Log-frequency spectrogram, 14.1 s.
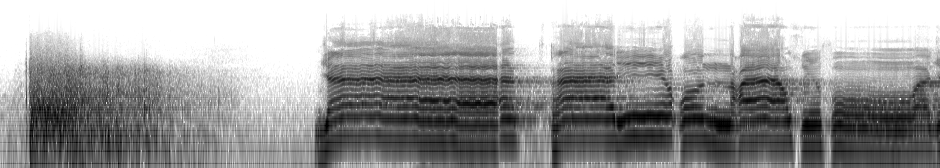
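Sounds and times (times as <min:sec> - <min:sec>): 
Ramadan imsak cannon firing: 0:00.3 - 0:03.6
speech: 0:04.8 - 0:06.2
voice chanting melodically: 0:04.8 - 0:14.1.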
